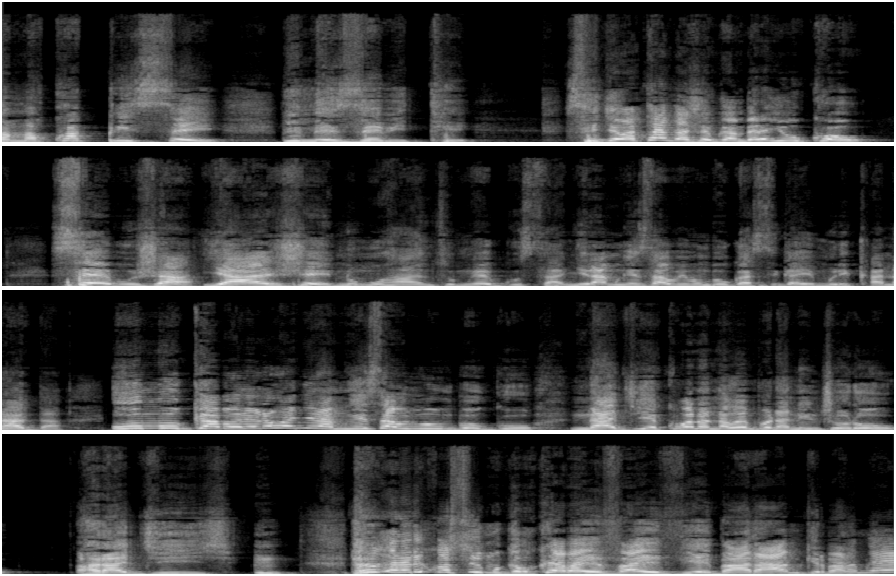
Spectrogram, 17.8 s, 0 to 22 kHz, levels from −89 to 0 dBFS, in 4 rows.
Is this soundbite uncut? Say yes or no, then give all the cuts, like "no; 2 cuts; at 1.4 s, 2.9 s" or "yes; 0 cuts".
no; 2 cuts; at 2.7 s, 9.3 s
